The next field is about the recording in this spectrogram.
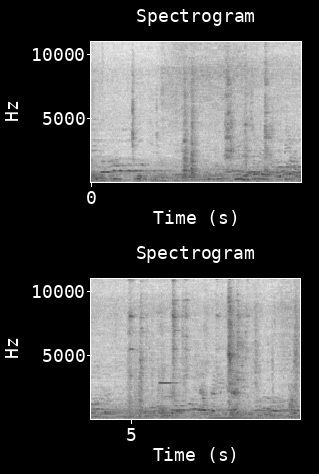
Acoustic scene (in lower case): restaurant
